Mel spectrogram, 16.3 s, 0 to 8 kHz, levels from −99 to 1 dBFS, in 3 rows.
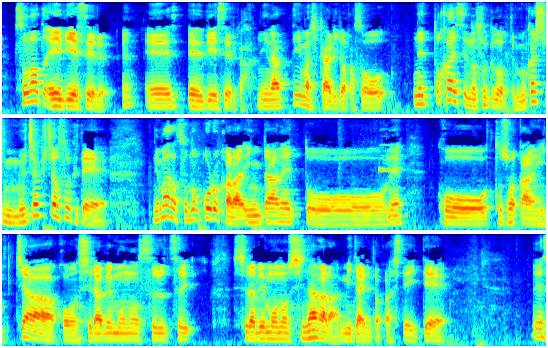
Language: Japanese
